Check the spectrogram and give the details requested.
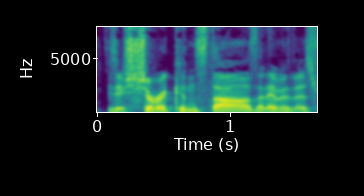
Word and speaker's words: shuriken: I think it's saying it right is it shuriken stars and everything that's right shuriken but whatever the exam yeah like you can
